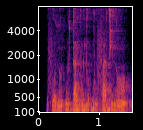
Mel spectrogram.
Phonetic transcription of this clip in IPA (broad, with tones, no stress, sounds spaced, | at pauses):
f o˨ d ɔ̃˨˦ k͡p u˧ d a˧ j u˨ j o˨˦ ɡ u˦˨ f a˨˦ d i˦˨ d ɔ̃˨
